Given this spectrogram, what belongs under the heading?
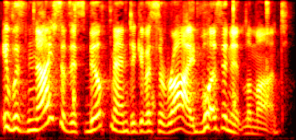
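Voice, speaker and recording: A woman's voice: medium pitch, big pitch swings, brisk, a bit bright, faint music behind. A woman playing a witty, spirited society lady in an old-time radio drama, theatrical and arch in manner. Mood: arch, playful.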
